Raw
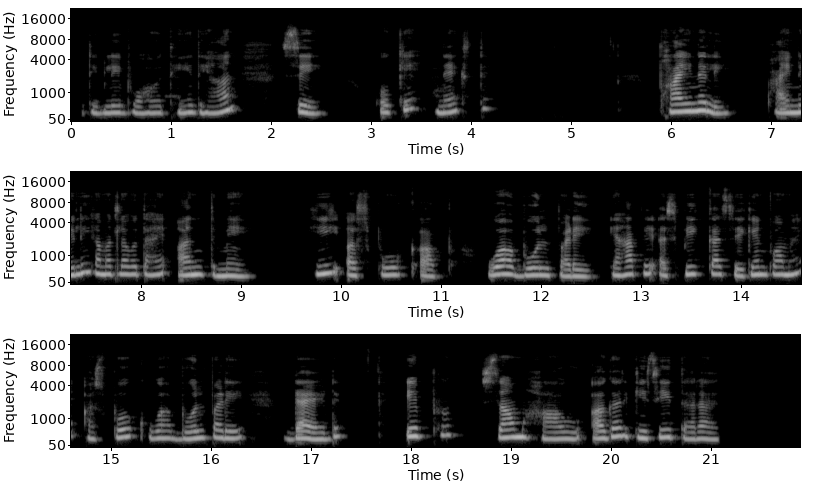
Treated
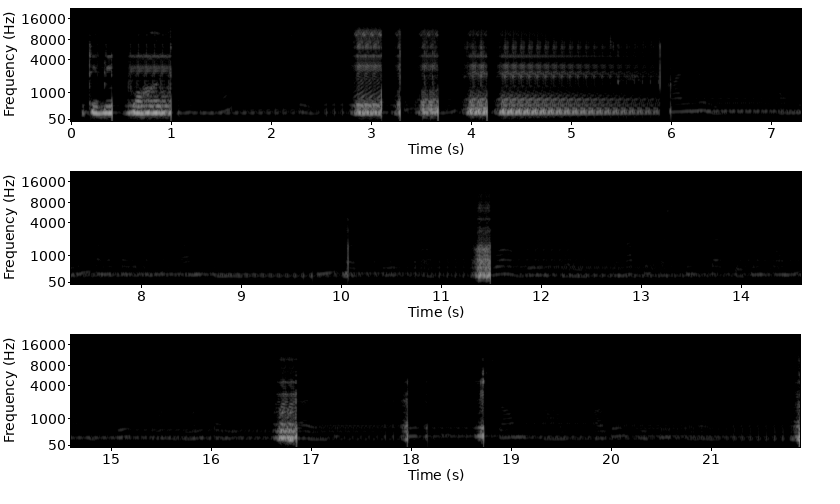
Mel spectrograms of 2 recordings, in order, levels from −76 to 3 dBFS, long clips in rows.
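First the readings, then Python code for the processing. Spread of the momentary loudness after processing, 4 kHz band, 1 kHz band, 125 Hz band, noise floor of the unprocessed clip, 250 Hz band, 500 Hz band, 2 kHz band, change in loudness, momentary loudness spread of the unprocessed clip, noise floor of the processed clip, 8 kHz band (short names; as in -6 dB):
17 LU, -11.0 dB, -17.0 dB, n/a, -78 dBFS, -12.5 dB, -12.5 dB, -16.5 dB, -8.5 dB, 10 LU, -73 dBFS, -11.5 dB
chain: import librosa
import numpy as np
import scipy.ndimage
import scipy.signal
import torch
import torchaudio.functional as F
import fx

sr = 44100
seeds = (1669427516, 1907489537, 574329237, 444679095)

y = fx.echo_swell(x, sr, ms=81, loudest=5, wet_db=-9.5)
y = fx.gate_flip(y, sr, shuts_db=-23.0, range_db=-39)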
